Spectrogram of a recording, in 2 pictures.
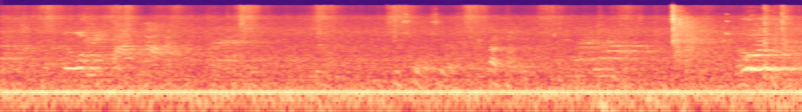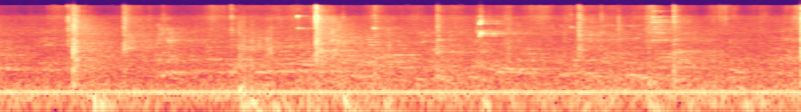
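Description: Shuttlecocks are struck with rackets, with sharp pops that echo through a large hall.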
